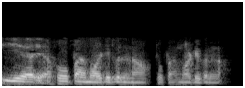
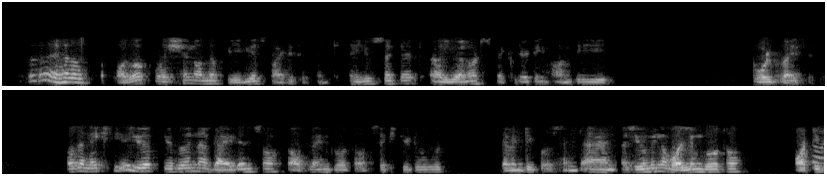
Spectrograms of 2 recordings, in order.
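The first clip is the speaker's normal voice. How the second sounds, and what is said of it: Very quiet, low-volume speech. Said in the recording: “Can you speak a little louder? Your voice is very low”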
